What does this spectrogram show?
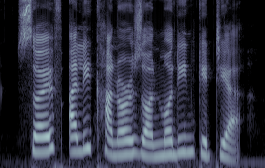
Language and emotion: Assamese, neutral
